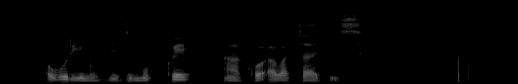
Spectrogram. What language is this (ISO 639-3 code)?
kin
